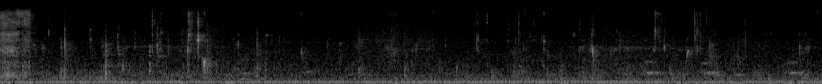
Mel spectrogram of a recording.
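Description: Close-miked chewing of a mouthful of chili cheese fries: soft, wet mouth sounds with many small clicks, over a low steady hum.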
